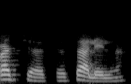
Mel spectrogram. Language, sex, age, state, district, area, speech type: Marathi, female, 30-45, Maharashtra, Thane, urban, conversation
